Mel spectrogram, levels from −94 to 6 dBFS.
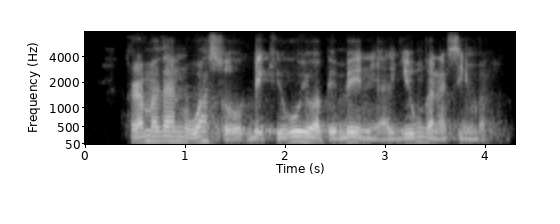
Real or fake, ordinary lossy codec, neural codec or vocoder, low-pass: fake; Opus, 16 kbps; codec, 16 kHz in and 24 kHz out, 2.2 kbps, FireRedTTS-2 codec; 7.2 kHz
